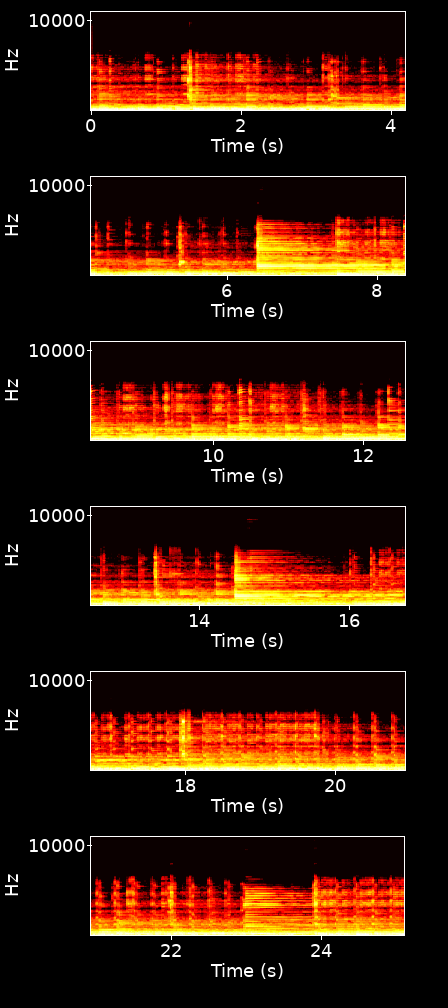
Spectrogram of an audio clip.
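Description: Clean electric guitar through an amp modeler's clean patch in a live rig, with lush reverb and chorus-like shimmer, strummed chords and ringing notes sustaining steadily throughout, no voices.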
